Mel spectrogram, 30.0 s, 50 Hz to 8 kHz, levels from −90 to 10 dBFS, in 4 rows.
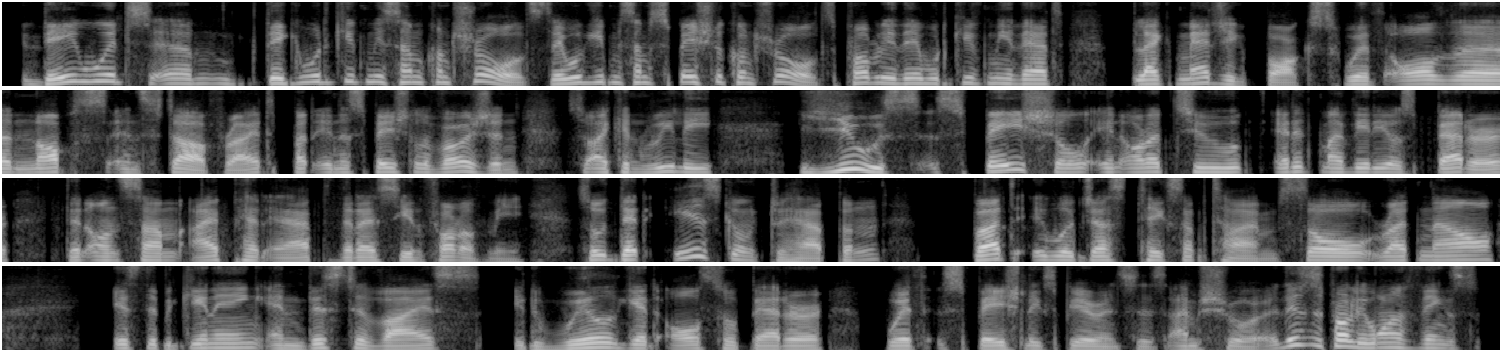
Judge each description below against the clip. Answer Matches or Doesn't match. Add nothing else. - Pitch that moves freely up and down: Doesn't match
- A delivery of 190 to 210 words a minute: Matches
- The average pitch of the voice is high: Doesn't match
